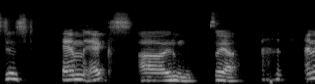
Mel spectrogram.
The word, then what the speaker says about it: Mx: is MX pronounced so it is MX it's not mix if you say mix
